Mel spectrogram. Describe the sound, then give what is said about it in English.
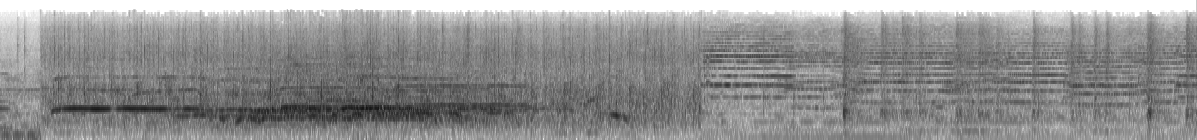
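A crowd of family and friends cheers and applauds at Chicago's Midway airport for a homecoming of returning veterans, a loud sustained roar of clapping and shouting voices that keeps going without a break. “Midway is filled with family and friends. Cheering”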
